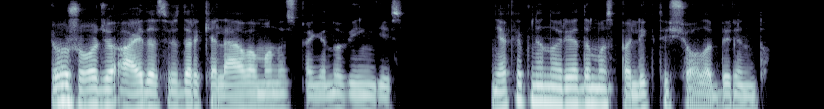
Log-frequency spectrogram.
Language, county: Lithuanian, Kaunas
